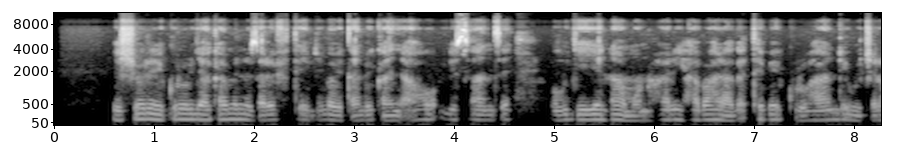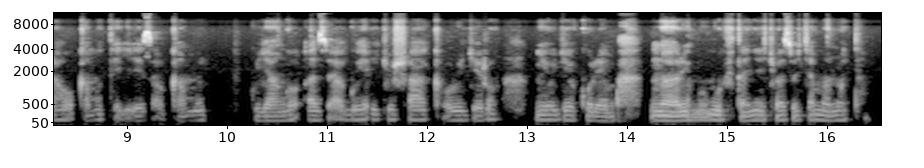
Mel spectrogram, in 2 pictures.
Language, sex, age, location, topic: Kinyarwanda, male, 18-24, Huye, education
